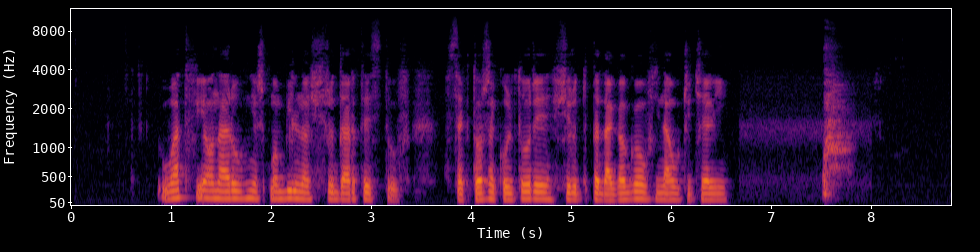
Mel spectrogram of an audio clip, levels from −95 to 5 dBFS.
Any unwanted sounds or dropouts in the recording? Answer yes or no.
yes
